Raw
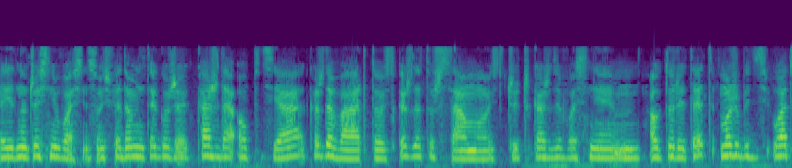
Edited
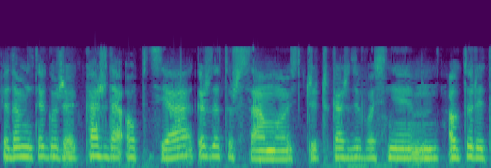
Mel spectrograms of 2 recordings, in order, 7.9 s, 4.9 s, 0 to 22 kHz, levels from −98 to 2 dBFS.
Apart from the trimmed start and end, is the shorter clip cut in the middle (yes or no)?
yes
